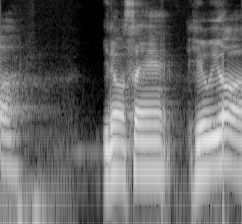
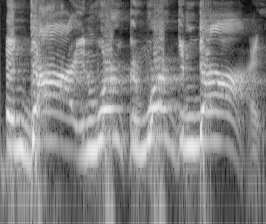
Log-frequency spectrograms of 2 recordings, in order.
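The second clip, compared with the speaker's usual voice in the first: high, slow, hammed-up chant; drawn-out mocking holler; mock declaiming; 7 semitones higher, slower than usual. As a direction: stretch each word out high in mockery. Mocks demands placed on men.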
